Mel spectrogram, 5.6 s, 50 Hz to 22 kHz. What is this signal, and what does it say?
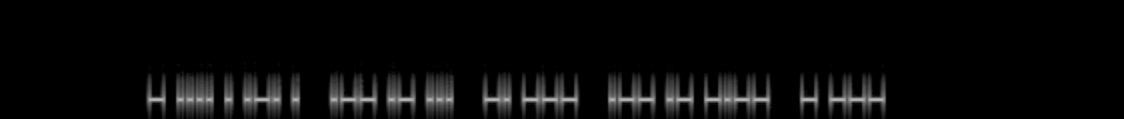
Morse code, heard as a keyed tone, about 50 wpm, 700 Hz. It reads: THERE WAS NO WAY TO
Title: Sets of 5 Words Encore 50wpm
